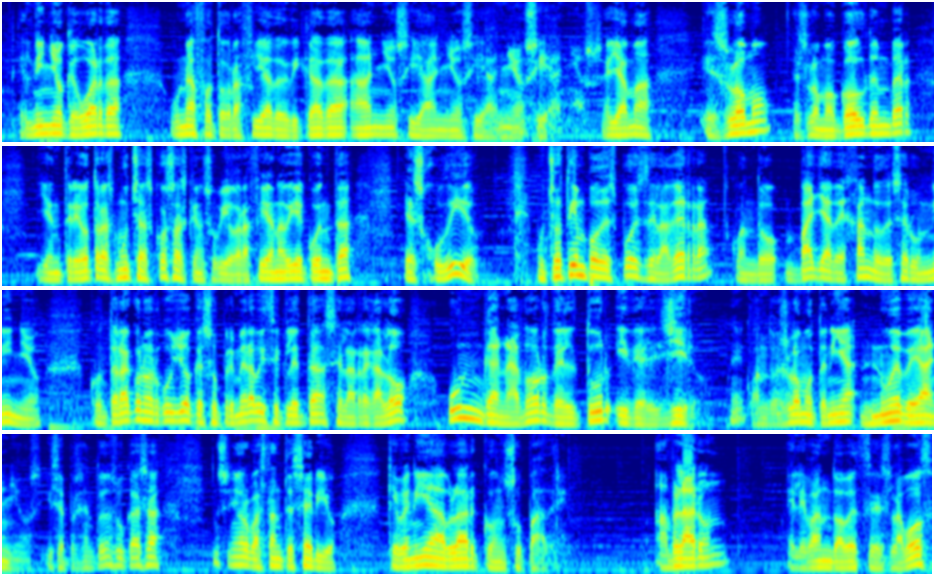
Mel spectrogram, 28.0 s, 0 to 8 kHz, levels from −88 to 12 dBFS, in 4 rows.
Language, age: Spanish, 40-59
